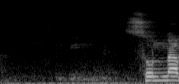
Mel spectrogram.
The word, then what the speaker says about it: সুন্নাহ: সুন্নত বললে সবাই চিনে, সুন্নাহ বললে আবার অনেকে নাও চিনতে পারে সাধারণ মানুষ। তো এই জন্য বেশি পরিচিত আমাদের দেশে সুন্নত নামে, কিন্তু এটা শুদ্ধ আরবি উচ্চারণ হলো সুন্নাহ। সুন্নাহ মানে হলো তরিকা, সুন্নাহ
